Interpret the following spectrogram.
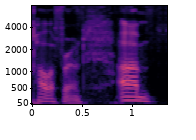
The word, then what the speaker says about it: Polifrone: So it's Polifrone. She said just the way it's spelled. So there it is, Polifrone.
